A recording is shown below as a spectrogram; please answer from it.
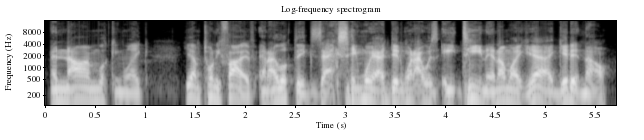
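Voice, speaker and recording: A man in his twenties co-hosts a podcast, and his voice is medium-pitched, quick and sharp, with a dry recording. The chat is casual and laid-back. He laughs easily and keeps repeating favorite phrases like "that's nuts."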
